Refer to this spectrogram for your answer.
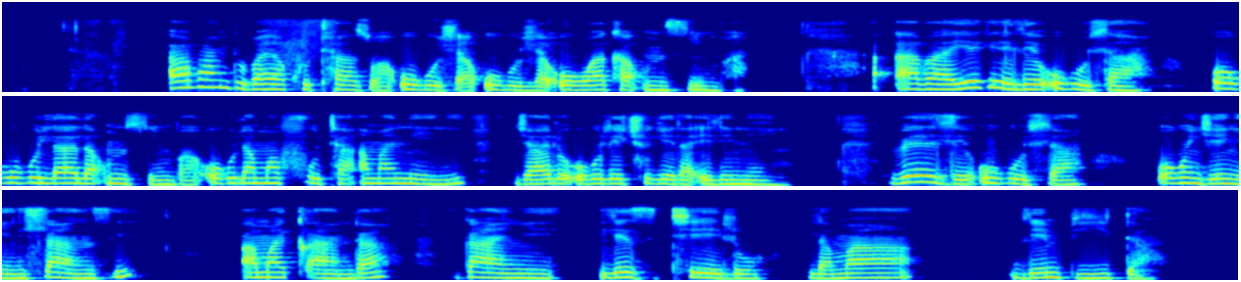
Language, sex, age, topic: North Ndebele, male, 36-49, health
